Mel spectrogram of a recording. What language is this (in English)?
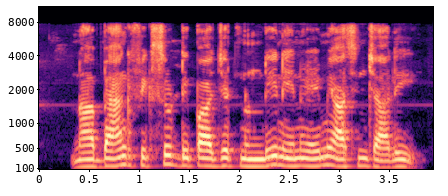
Telugu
